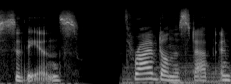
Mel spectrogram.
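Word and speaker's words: Scythians: Warriors known as the skidians I made a boo cians it's pronounced cyan thrived on the step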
